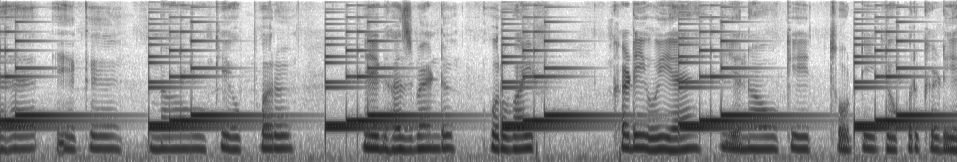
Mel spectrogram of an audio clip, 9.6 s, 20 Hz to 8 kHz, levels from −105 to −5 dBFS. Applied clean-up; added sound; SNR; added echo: none; Ringtone / Keyboard (musical); -3 dB; none.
